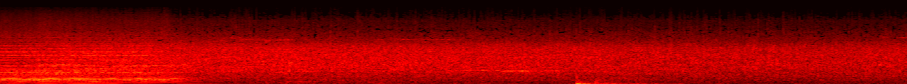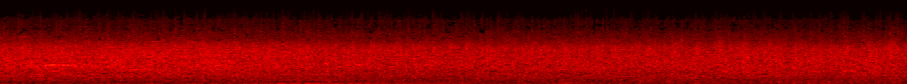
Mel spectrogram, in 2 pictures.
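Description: A symphony orchestra's final chord, ending about two and a half seconds in, then an audience applauding steadily. There is one short low thump about nine seconds in.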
